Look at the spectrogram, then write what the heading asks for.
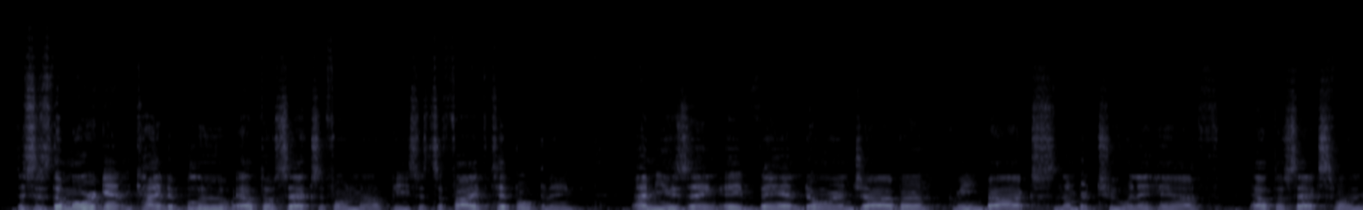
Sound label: Less Reverb, alto saxophone; alto saxophone mouthpiece; Morgan KOB; cannonball adderley alto saxophone mouthpiece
